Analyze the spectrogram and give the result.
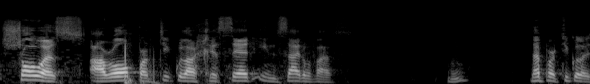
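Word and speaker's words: חסד: Mercy is chesed. This is how you say it in Hebrew. Chesed.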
